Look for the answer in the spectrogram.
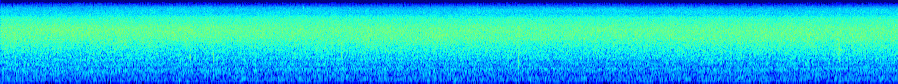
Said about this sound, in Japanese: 何か聞こえてくるんじゃない？そう、あれはルフォート滝。エルフの森の奥地にある直瀑の滝だよ。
